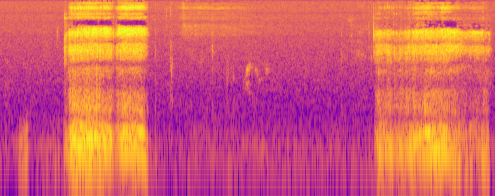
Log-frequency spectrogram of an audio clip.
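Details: Hazel the pit bull asleep, possibly moving as if running in her sleep, with her tongue out: snoring.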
